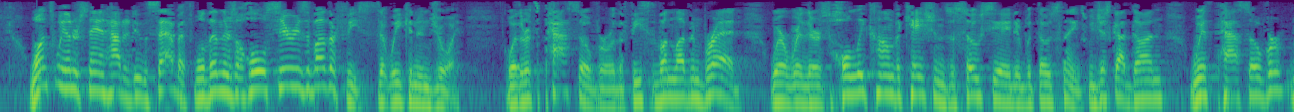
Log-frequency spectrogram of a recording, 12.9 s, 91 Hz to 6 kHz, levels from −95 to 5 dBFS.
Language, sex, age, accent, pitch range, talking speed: English, male, 40-59, American, 130-170 Hz, 210 wpm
